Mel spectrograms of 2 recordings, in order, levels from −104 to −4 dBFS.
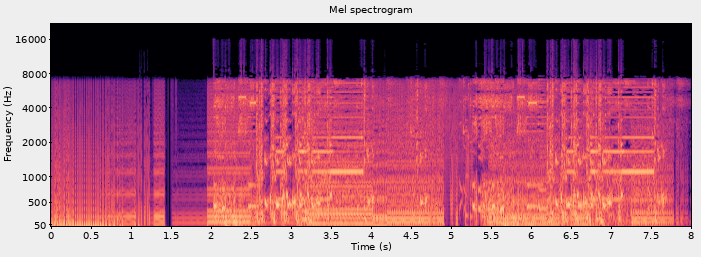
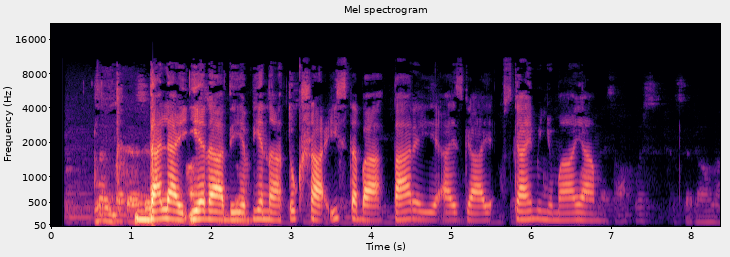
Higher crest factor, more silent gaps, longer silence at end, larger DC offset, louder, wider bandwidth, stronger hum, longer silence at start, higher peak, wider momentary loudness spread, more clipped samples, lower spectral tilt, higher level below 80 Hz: second, 14 dB vs 20 dB; neither; second, 0.05 s vs 1.6 s; neither; about the same, -19 LUFS vs -19 LUFS; first, 15 kHz vs 9.8 kHz; neither; second, 0 s vs 0.55 s; second, -6 dBFS vs 0 dBFS; second, 12 LU vs 19 LU; neither; second, -4.5 dB/octave vs -7 dB/octave; first, -30 dBFS vs -60 dBFS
